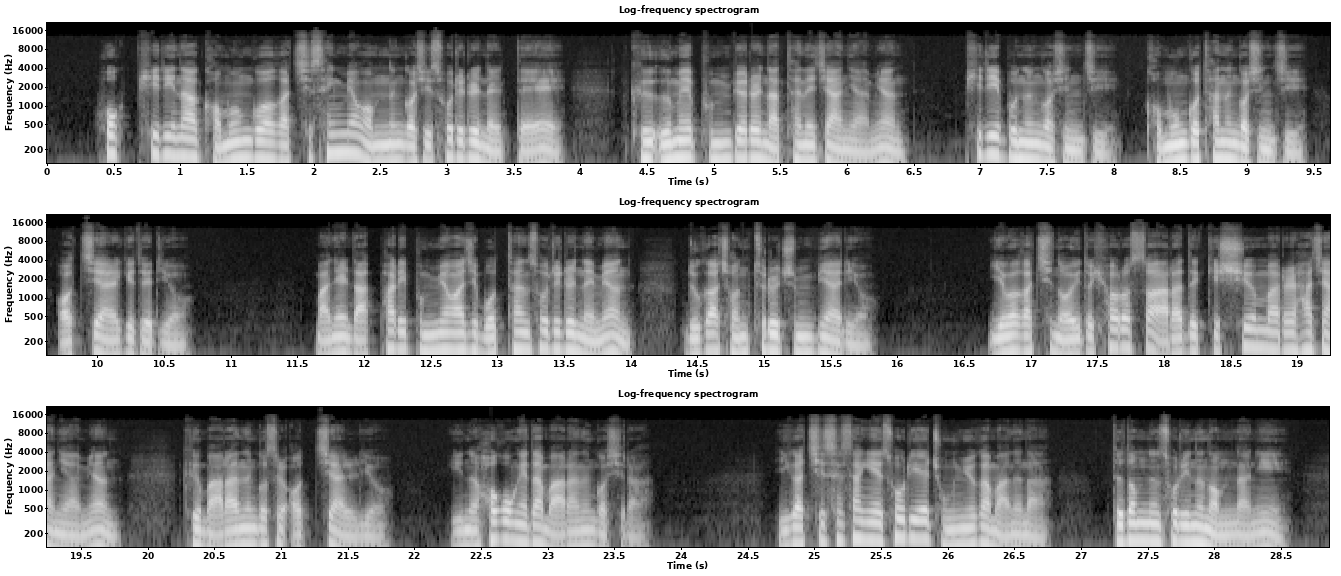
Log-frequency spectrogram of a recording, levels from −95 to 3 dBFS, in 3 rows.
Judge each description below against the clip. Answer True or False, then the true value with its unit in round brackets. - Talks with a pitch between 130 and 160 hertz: False (120 Hz)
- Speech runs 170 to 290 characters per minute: False (320 characters per minute)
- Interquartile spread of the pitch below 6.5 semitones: True (5.6 semitones)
